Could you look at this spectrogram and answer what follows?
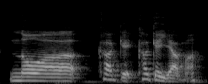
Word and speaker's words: Noah Kageyama: Noah Kageyama.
